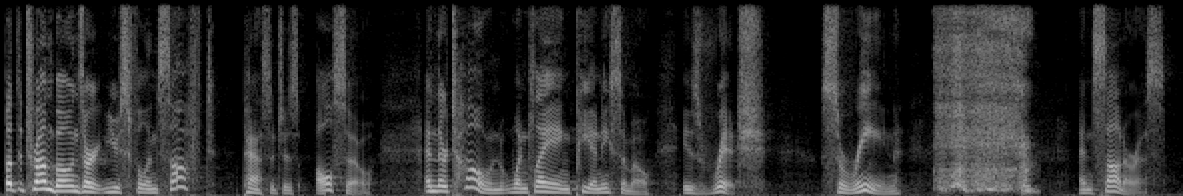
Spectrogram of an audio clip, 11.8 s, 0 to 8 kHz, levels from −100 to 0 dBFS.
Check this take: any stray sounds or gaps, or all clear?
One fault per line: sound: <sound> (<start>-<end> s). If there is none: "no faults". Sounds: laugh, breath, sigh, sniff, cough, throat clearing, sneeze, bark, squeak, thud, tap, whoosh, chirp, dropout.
sound: sniff (9.3-10.4 s)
